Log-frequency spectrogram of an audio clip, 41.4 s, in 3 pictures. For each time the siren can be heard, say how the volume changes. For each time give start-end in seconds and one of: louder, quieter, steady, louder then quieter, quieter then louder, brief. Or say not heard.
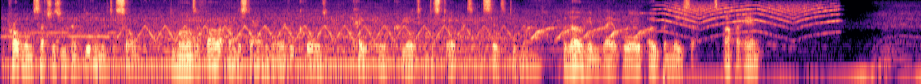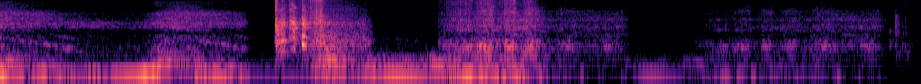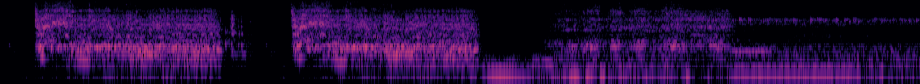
0.0-12.6 quieter.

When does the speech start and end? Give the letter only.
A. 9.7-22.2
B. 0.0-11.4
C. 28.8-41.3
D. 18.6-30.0
B.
